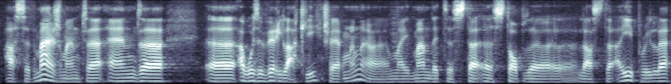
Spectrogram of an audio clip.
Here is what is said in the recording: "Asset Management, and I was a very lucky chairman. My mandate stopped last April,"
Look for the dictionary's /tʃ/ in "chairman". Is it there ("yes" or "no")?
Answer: yes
